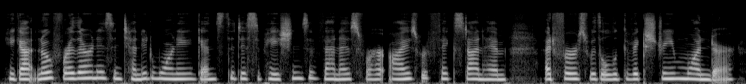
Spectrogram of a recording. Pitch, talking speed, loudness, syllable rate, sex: 250 Hz, 225 wpm, -19 LUFS, 6.3 syllables/s, female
